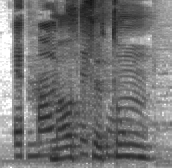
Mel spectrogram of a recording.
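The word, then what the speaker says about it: Mao Tsé-Tung: É, tem a mesma pronúncia lá, do jeito que a gente fala aqui, Mao Tse-Tsung? Ou então tem... – Mao Tse-Tung.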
